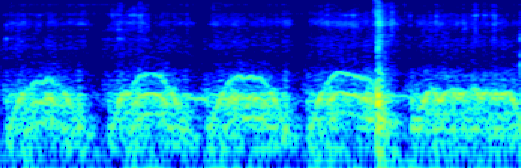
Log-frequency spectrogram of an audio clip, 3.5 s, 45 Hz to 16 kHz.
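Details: Workbee 1010 CNC with PSoC5 GRBL port and limit switches, jogging toward home. Stepper whine rises and falls in short bursts about every 0.6 s with brief stalls; jerky motion from a firmware timing delay.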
